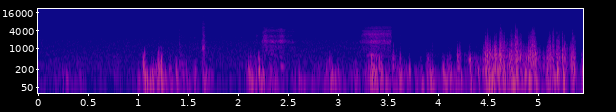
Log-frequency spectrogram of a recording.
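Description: Wind gusts across the microphone outdoors.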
